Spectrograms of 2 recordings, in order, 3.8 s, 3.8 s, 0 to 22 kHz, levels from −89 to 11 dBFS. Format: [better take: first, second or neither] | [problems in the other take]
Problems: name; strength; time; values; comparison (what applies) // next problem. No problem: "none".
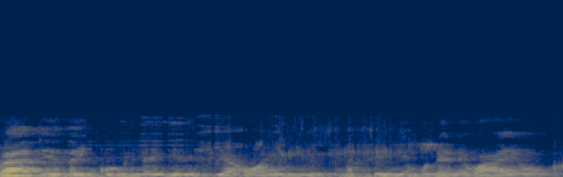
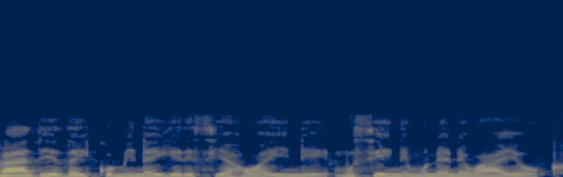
second | noise reduction (neural separator model SepFormer DNS4)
